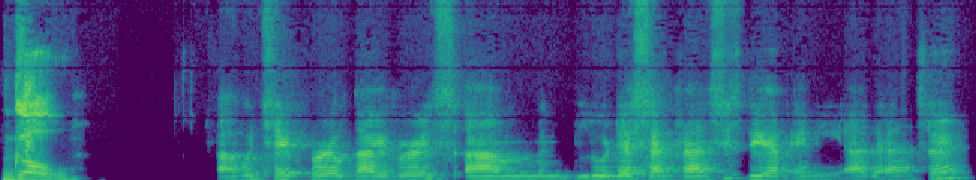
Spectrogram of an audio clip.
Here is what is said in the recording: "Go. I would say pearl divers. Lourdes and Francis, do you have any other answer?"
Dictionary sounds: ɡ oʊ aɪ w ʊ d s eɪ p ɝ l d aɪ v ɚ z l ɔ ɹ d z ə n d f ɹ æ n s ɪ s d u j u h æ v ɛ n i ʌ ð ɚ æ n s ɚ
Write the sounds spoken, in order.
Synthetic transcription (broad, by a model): ɡ oʊ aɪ w ʊ d s eɪ p ɝ l d aɪ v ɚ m l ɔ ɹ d s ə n f ɹ æ n s ɪ s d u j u h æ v ɛ n i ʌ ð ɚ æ n s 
